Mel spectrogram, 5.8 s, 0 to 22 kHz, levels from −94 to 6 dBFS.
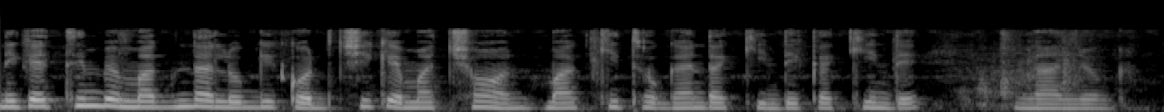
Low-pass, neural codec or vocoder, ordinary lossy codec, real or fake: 7.2 kHz; none; none; real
